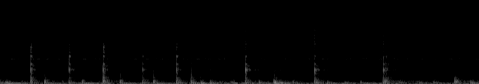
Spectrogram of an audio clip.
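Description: Fingertips tap and knock on the carved side of a large, solid carved wooden bear statue with a fish in its mouth. Each knock is a short, dull, low thud that dies away quickly, repeating at an uneven pace over a faint steady tone.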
